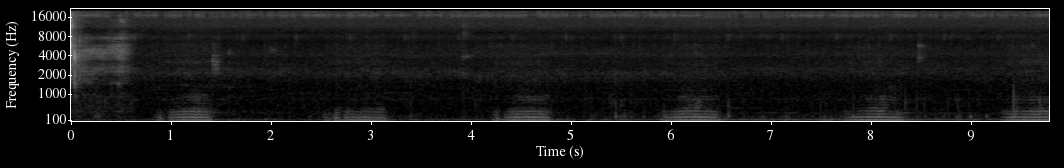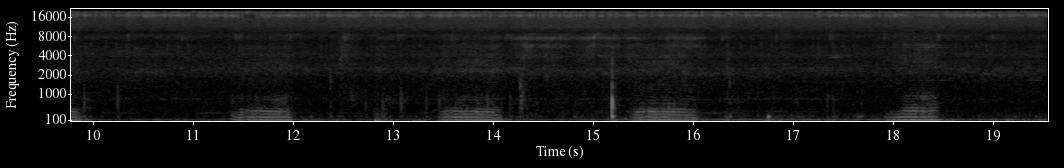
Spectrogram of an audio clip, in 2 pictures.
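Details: A pet kitty snoring: soft, low rumbling snores, each lasting about a second, repeated steadily roughly every two seconds, eleven in all, over a quiet room background with a few faint clicks.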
